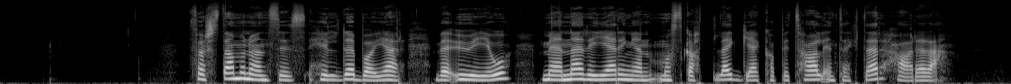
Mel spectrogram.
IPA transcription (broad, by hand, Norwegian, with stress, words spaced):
ˈfœɾstəɑmɑnʉˌɛnsɪs ˈhɪldə ˈbɔʏɛɾ ˈʋeː ʉːɪˈuː ˈmeːnə ɹɛˈjeːɾɪŋən ˈmoː ˈskɑtˌlɛɡə kɑpɪˈtɑːlɪnˌtɛktəɾ ˈhɑːɾəɾə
